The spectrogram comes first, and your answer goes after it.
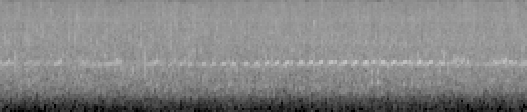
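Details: Kajika frog in a clear mountain stream, its bird-like call a high, fast pulsed trill that runs steadily for about two seconds, swelling toward the end, over a hiss of flowing water.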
